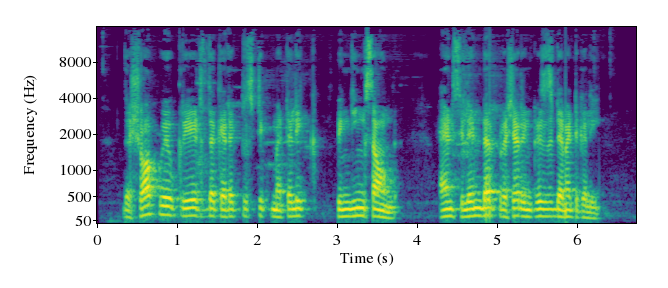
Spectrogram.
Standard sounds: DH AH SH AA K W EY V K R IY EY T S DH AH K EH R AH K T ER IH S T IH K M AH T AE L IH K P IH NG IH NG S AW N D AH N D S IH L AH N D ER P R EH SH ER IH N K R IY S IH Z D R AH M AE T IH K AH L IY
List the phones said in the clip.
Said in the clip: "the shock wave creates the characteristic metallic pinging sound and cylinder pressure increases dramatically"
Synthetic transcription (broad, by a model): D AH SH AA K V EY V K R IY EY T S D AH K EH R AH K T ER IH S T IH K M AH T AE L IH K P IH NG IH NG S AW N D AH N D S IH L AH N D ER P R EH SH ER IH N K R IY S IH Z D AH M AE T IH K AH L IY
